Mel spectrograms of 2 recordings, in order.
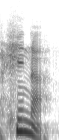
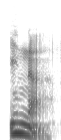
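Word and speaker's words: ἵνα: Jadi dulu dibaca hina. Tetapi sejak sejak kerajaan Romawi mengalahkan Yunani, maka huruf H ini diabaikan, tidak lagi diucapkan. Jadi pada masa kerajaan Romawi berkuasa di Asia waktu itu ya, sampai ke Mesir ya, itu tidak lagi dibaca hina, tetapi dibaca ina.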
